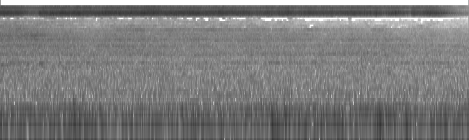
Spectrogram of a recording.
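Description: Low, steady rumble of a passenger train pulling away down the track into the distance, with a thin high hiss that stops near the end.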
